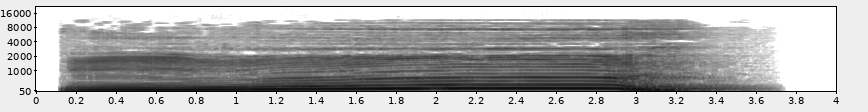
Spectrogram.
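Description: A cow mooing: one long, loud call that slowly rises in pitch, holds, then drops sharply about three seconds in and fades away.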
